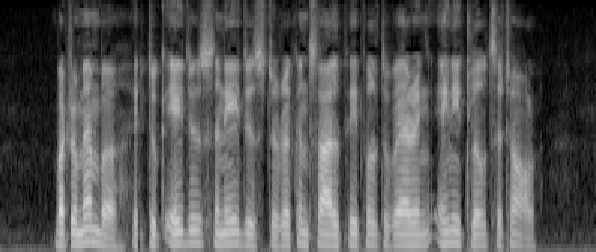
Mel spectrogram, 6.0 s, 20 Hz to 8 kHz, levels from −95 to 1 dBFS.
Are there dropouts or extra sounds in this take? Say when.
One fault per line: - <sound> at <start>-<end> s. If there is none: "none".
- dropout at 1.4-1.4 s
